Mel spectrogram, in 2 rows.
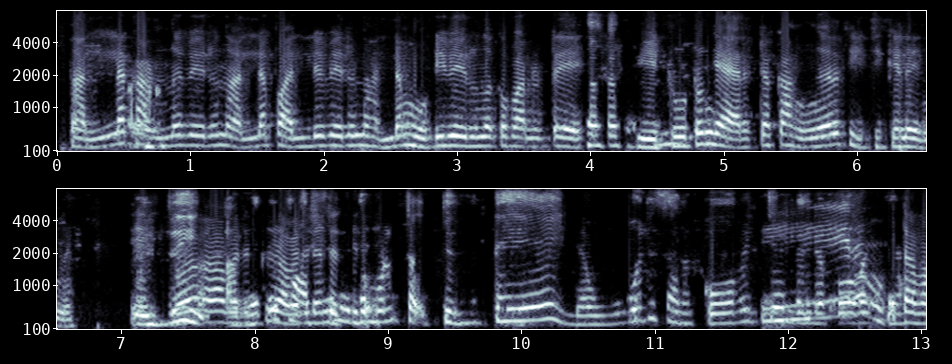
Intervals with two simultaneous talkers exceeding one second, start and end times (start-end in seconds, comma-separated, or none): none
